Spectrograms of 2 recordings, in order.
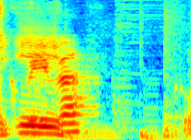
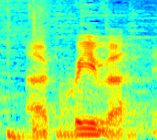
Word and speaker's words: Caoimhe: Kaoimhe. I don't know how you say it. Caoimhe. – You mean Quiva? – Was that, how do you say it? – Quiva. – Quiva.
